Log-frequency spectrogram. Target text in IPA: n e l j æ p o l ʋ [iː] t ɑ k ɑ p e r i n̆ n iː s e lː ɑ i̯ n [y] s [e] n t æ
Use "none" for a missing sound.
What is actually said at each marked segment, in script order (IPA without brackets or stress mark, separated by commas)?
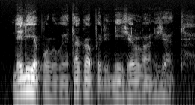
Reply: eː, i, æ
